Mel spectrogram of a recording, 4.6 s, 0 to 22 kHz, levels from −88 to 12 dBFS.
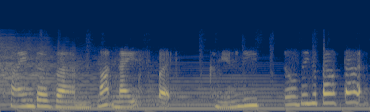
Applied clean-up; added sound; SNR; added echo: none; Guitar; 12 dB; none.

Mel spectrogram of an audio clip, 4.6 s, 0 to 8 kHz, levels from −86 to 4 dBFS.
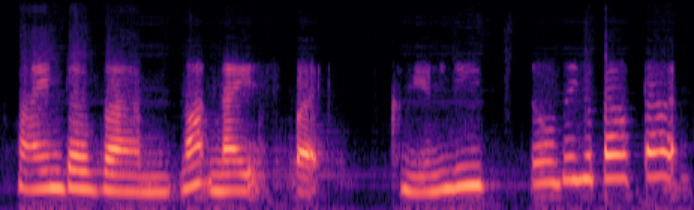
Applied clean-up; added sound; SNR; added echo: neural separator model SepFormer DNS4.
